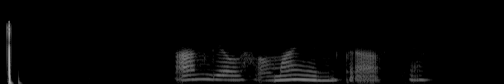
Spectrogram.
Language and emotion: Russian, sad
